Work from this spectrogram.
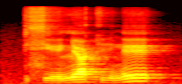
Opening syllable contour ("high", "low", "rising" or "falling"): low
